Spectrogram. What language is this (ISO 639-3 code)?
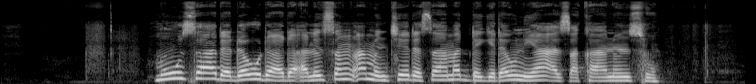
hau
